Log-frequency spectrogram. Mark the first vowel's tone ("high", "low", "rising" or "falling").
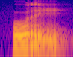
rising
